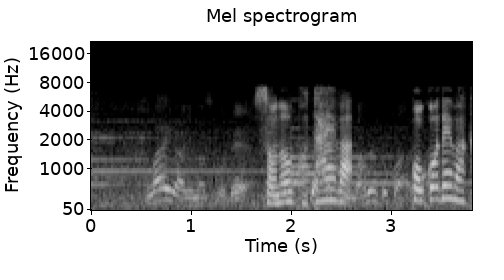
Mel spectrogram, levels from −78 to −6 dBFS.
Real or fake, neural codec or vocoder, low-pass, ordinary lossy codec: real; none; 7.2 kHz; none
